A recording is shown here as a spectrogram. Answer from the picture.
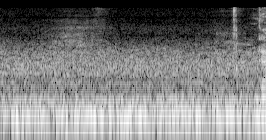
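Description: Steady low background rumble of a transit station, with no sharp events.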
